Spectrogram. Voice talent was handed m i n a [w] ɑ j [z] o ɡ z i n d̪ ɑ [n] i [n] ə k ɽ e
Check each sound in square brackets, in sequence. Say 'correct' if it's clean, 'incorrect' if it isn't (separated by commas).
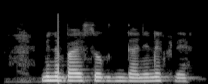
incorrect, incorrect, correct, correct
